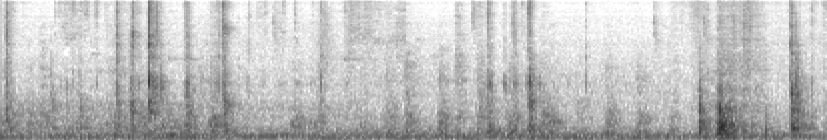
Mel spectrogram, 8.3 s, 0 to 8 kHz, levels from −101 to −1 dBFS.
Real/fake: real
